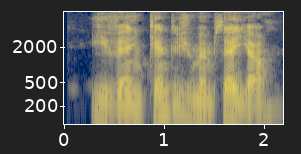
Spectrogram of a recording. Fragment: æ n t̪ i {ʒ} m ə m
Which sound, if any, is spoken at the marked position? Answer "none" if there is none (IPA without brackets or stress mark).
ʒ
